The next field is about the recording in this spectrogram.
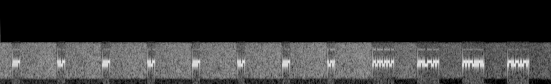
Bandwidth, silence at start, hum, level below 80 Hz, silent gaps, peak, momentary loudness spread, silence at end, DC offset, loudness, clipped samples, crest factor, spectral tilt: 2.9 kHz; 0 s; none; -58 dBFS; none; -2 dBFS; 6 LU; 0 s; under 0.1%; -12 LUFS; under 0.1%; 10 dB; -8 dB/octave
